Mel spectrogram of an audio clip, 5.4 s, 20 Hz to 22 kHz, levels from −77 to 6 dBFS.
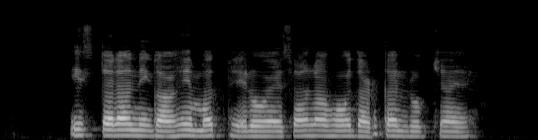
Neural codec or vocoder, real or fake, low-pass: codec, 44.1 kHz, 3.4 kbps, Pupu-Codec; fake; 10.8 kHz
